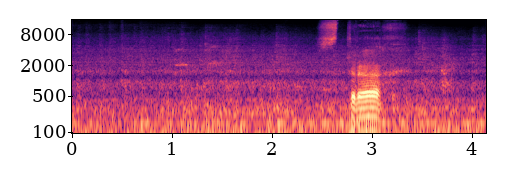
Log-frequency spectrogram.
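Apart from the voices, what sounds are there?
freight train passing, apparently carrying gravel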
